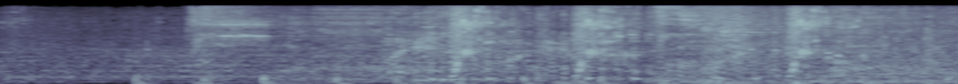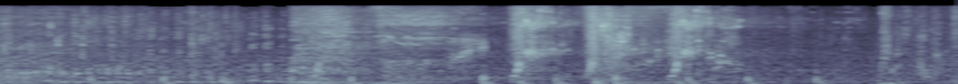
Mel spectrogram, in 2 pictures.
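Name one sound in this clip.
Blades slash and strike in a fast fight.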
